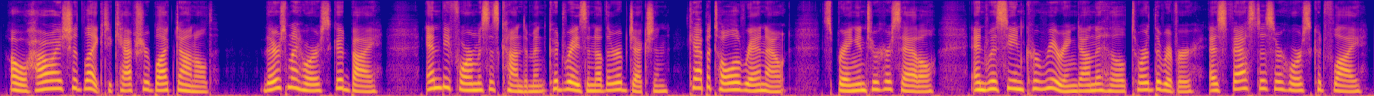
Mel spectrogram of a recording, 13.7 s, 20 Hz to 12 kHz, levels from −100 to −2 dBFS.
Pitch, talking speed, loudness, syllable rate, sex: 230 Hz, 195 wpm, -18 LUFS, 6.1 syllables/s, female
